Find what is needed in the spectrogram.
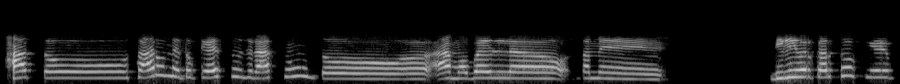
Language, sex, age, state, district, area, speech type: Gujarati, male, 18-30, Gujarat, Kutch, rural, conversation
